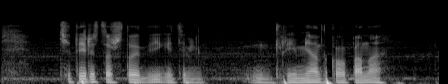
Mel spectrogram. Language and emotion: Russian, neutral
